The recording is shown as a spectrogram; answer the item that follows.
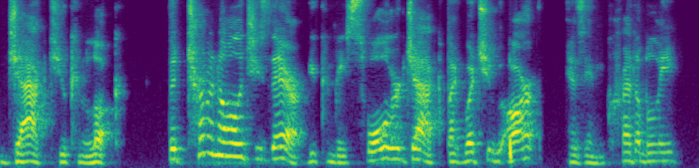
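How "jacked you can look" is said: ordinary talk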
